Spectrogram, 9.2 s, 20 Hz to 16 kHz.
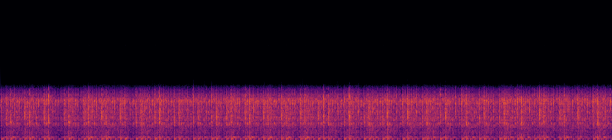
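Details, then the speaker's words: Saito FA 270T four-stroke twin model engine on stand, first run after eBay purchase and kerosene cleaning, hand-started: steady, even low popping idle, no stumbles or rattles; normal smooth idle. "That's idle, and that sound I like very, very"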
